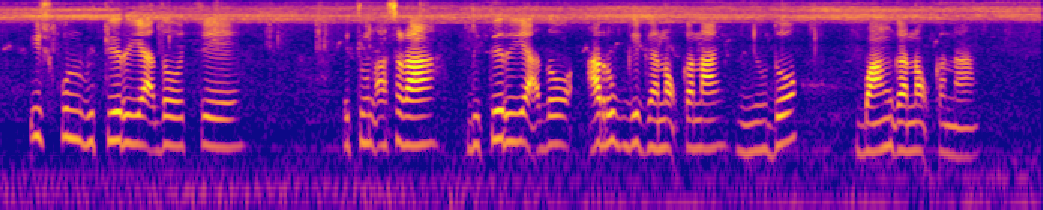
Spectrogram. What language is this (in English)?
Santali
